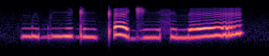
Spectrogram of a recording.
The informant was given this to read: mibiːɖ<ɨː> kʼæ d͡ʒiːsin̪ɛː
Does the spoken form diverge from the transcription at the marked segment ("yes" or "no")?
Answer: yes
